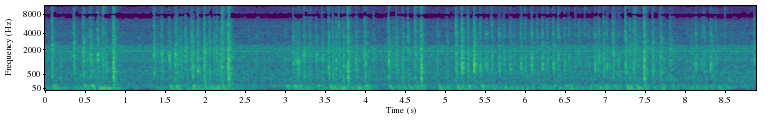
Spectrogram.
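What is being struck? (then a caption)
Plastic computer keyboard. Rapid fingertip typing with both hands on a gray SHIPADOO K600 full-size wired USB keyboard with a gray plastic case and cream, gray and orange plastic keycaps. The quick, dry plastic clicks come in bursts with short pauses, each tap fading almost instantly, and there is a faint low hum underneath.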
